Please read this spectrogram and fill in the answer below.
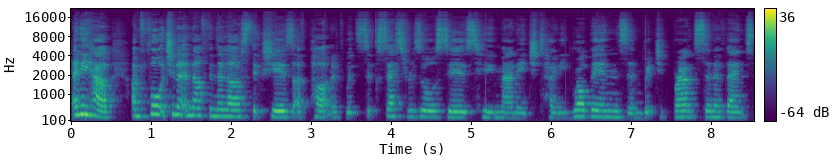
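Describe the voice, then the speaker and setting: A woman with a British accent speaks at a fairly high pitch. She keeps a moderate pace with ordinary pitch variation. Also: hardly any pauses. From UK. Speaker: business coach. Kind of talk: online training presentation. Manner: conversational.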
